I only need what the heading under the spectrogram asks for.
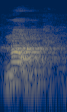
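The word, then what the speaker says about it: not: Dear learners, নট মানে কি শেষে ভাওয়েল নেই, শেষে ই নেই, এই জন্য এটা উচ্চারণ হবে অ্যাজ ইউজুয়াল, সোজাসুজি নট।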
